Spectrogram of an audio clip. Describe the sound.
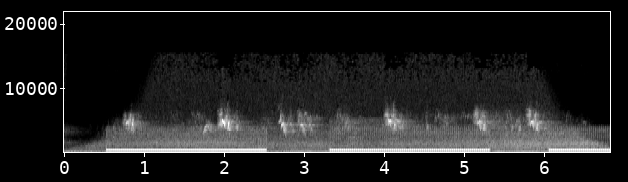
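A telephone ringback tone for an unanswered call sounds three times as long, steady, mid-pitched tones of about two seconds each, separated by short gaps, over a low background hum.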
